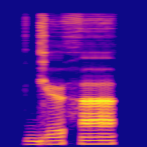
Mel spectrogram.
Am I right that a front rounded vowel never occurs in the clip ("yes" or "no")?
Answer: no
